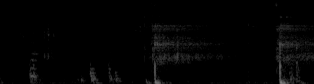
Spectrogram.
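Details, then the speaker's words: ABU Ambassadeur 5500C fishing reel with the gear train removed, spool spun by hand: a dry, gritty rasp that fades as it slows, from noisy worn bearings that need replacing. "how noisy the bearings are so this reel really does need a new set of bearings"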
